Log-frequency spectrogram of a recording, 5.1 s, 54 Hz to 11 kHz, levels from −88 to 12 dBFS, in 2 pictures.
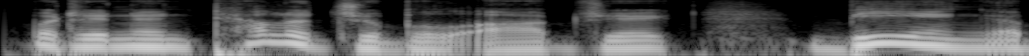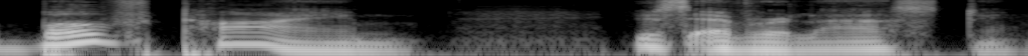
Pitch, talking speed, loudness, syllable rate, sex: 125 Hz, 105 wpm, -19 LUFS, 4.5 syllables/s, male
